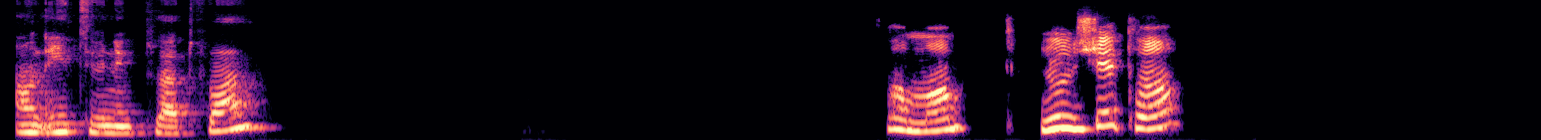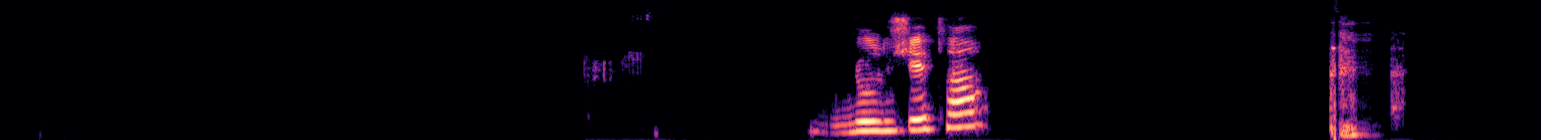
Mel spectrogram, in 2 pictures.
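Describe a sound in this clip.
A woman speaks in short bursts through an online call.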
